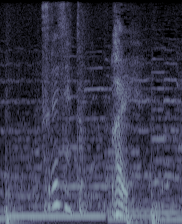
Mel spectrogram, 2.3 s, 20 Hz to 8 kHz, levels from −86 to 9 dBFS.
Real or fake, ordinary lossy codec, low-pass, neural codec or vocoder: real; none; none; none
